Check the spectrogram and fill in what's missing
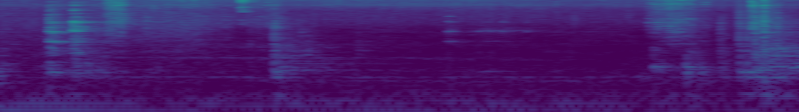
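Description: A spoon scrapes and clatters against a pan as dill and lentil bhaji is scooped out, with a faint sizzle underneath and a few louder clinks near the start and end.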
